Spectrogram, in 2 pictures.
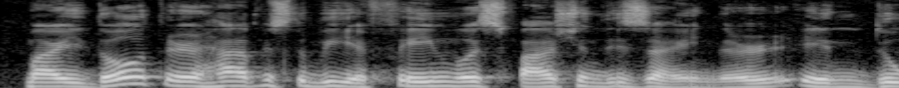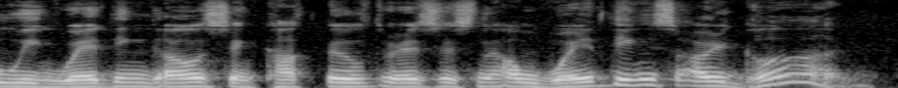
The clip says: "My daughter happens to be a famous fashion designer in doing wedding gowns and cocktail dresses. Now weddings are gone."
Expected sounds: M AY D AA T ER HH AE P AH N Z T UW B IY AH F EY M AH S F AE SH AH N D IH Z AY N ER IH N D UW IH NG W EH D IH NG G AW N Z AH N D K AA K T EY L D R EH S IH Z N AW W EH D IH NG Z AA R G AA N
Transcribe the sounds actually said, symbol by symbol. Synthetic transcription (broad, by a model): M AY D AA T ER HH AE P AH N S T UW B IY AH F EY M AH S F AE SH AH N D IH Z AY N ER IH N D UW IH NG W EH D IH NG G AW N S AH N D K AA K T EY L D R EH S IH S N AW W EH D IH NG S AA R G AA N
